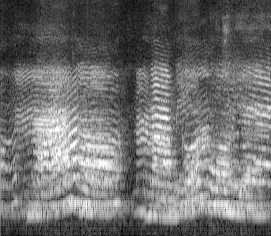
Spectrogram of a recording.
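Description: A group of young children singing a song together, in two phrases with a short breath-break a little past halfway.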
